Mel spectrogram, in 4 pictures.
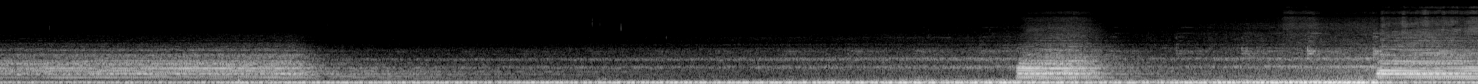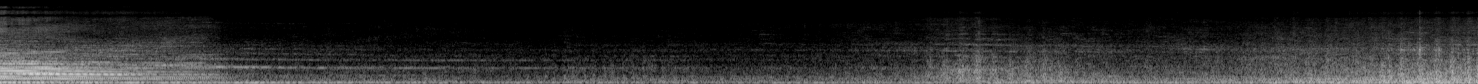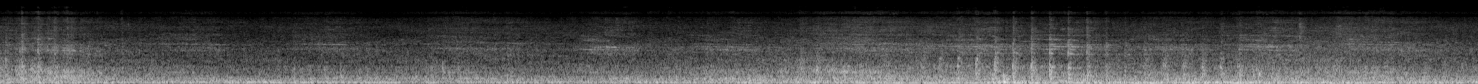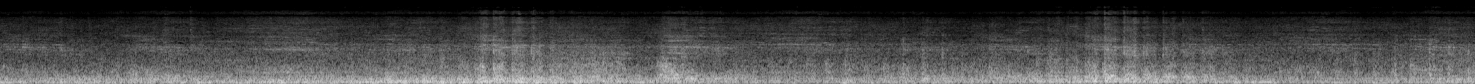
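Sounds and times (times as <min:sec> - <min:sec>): train wheels clattering on rails: 0:23.9 - 0:59.0.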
